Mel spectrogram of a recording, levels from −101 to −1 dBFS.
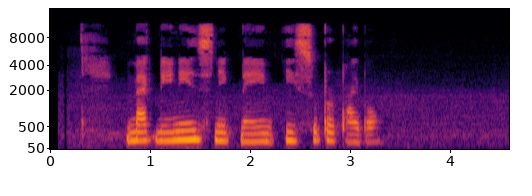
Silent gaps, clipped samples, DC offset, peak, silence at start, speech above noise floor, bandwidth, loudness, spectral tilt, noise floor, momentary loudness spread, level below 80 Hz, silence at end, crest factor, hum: none; under 0.1%; under 0.1%; -14 dBFS; 0.3 s; 32 dB; 11.5 kHz; -32 LUFS; -4.5 dB/octave; -63 dBFS; 20 LU; -74 dBFS; 1.3 s; 20 dB; none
